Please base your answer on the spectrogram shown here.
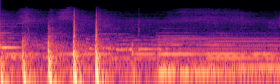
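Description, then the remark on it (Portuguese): Four quick, evenly spaced knocks on a door ring out clearly, followed by a steady low humming tone that carries on afterward. No one speaks. “E quando o rei pensou que era o filho de Daniel, ele bate na porta.”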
